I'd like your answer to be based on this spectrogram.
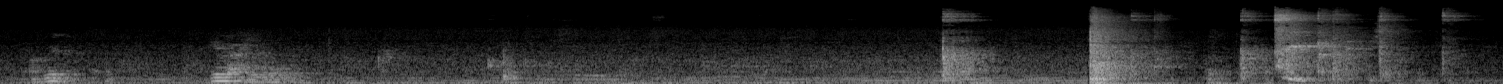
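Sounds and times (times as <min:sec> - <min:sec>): ping pong ball knocking: 0:09.4 - 0:10.0, 0:10.9 - 0:11.8, 0:12.4 - 0:14.8.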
